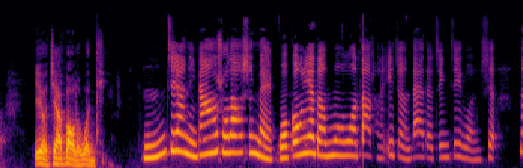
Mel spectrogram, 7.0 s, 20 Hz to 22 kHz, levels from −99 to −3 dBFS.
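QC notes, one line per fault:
4.83 to 6.98 s, sudden gain jump: at 4.83 s the level of the speech drops abruptly by about 12 dB and stays down to the end of the clip, with the background noise falling by the same amount at the same instant, so the step lands on sound and floor together rather than on the talker alone. That shared, instantaneous drop with no fade points to a likely digital gain change applied between one sample and the next, without any ramp.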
